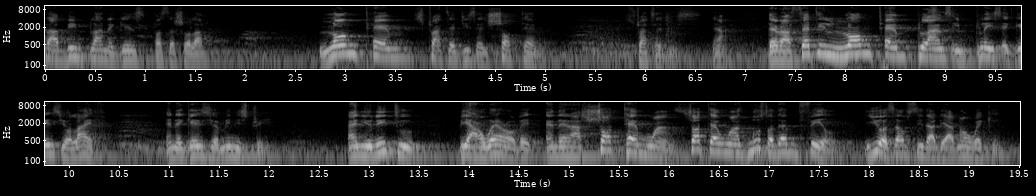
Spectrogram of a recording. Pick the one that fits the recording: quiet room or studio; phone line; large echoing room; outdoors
large echoing room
